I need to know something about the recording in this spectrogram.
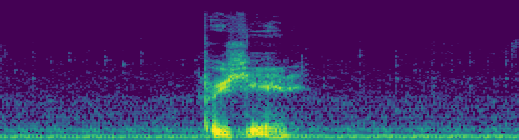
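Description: A young man speaks briefly in a low voice.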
